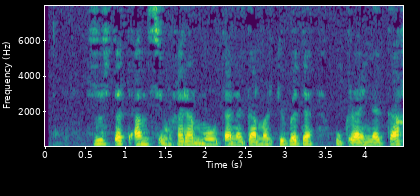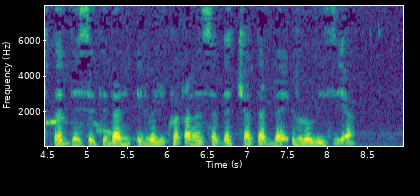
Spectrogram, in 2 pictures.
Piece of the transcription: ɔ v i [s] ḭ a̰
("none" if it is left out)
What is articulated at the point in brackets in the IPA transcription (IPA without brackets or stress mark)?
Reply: z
